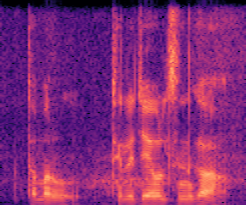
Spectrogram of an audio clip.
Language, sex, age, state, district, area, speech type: Telugu, male, 30-45, Telangana, Jangaon, rural, spontaneous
